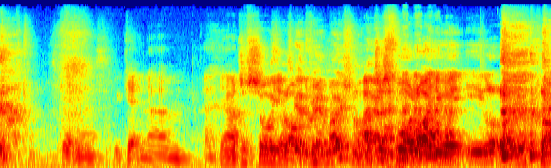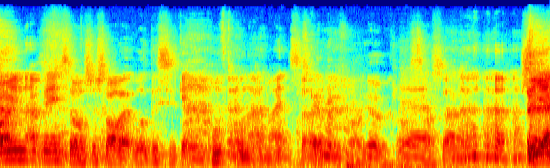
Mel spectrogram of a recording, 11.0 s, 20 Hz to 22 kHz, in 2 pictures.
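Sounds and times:
person coughing: 0.0s - 0.4s, 5.0s - 5.7s, 10.8s - 11.0s
rough throat clearing: 0.0s - 0.4s
speech: 0.0s - 11.0s
laughter: 3.0s - 6.4s, 7.3s - 11.0s.

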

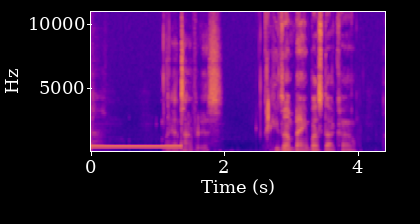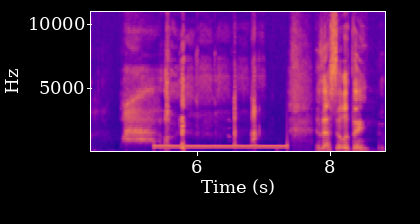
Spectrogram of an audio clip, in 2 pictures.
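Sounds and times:
electronic ringback tone from an outgoing phone call: 0.0s - 1.4s, 5.4s - 7.4s
speech: 1.4s - 2.0s, 2.6s - 4.1s, 7.8s - 8.8s
laughter: 5.4s - 7.2s.

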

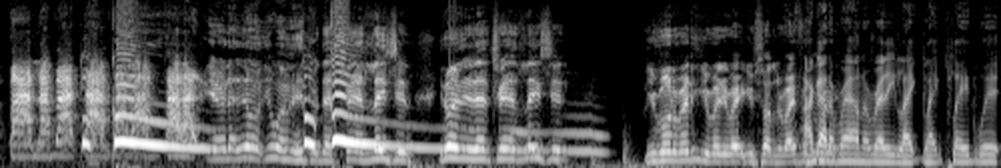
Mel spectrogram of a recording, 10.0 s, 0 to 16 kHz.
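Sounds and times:
laughter: 0.0s - 2.4s, 3.1s - 6.1s
speech: 2.2s - 5.8s, 6.4s - 10.0s
rooster crowing sound effect: 3.1s - 6.1s.

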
